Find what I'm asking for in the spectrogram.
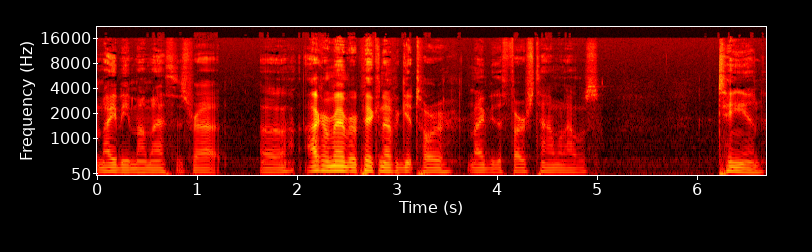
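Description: A man speaks at a moderate pace with fairly low pitch and a dark, mellow tone in monotone, flat intonation. The recording is very clean, with a silent background. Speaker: country singer. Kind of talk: casual chat. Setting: apartment.

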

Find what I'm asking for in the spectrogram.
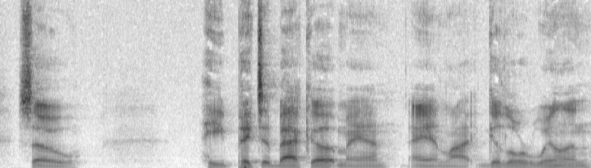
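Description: In a very clean recording with a silent background, a man with an Appalachian accent speaks with a very deep, low pitch and monotone, flat intonation. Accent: Southern US (Appalachian). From East Tennessee. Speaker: country singer-songwriter. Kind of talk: casual interview.

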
